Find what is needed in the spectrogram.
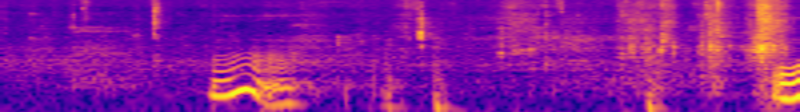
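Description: A Reese's dipped pretzel being bitten and chewed: scattered crisp clicks and crunches, most of them near the end. A brief voiced sound comes about a second in.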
